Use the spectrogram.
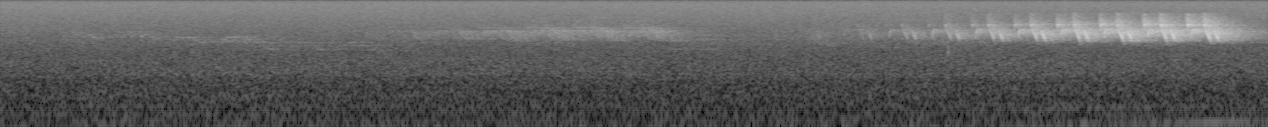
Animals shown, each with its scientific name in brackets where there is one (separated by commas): Ovenbird (Seiurus aurocapilla), Veery (Catharus fuscescens)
